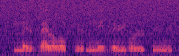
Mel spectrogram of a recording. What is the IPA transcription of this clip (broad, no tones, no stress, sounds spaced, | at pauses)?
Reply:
m ɛ ɭ v æ ɹ lˠ u ɓ ø ŋ͡m e v e ɭ j o ɹ ʔ u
